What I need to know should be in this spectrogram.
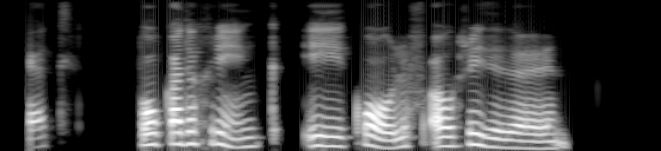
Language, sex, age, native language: Icelandic, female, 40-49, Polish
